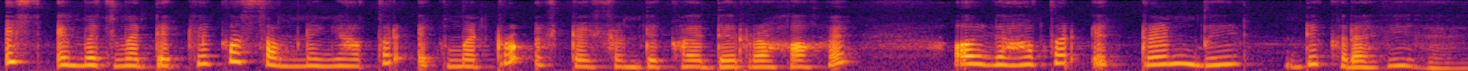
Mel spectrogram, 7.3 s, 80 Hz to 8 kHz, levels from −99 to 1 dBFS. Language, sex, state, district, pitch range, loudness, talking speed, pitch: Hindi, female, Rajasthan, Jaipur, 220-300 Hz, -23 LUFS, 190 wpm, 245 Hz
